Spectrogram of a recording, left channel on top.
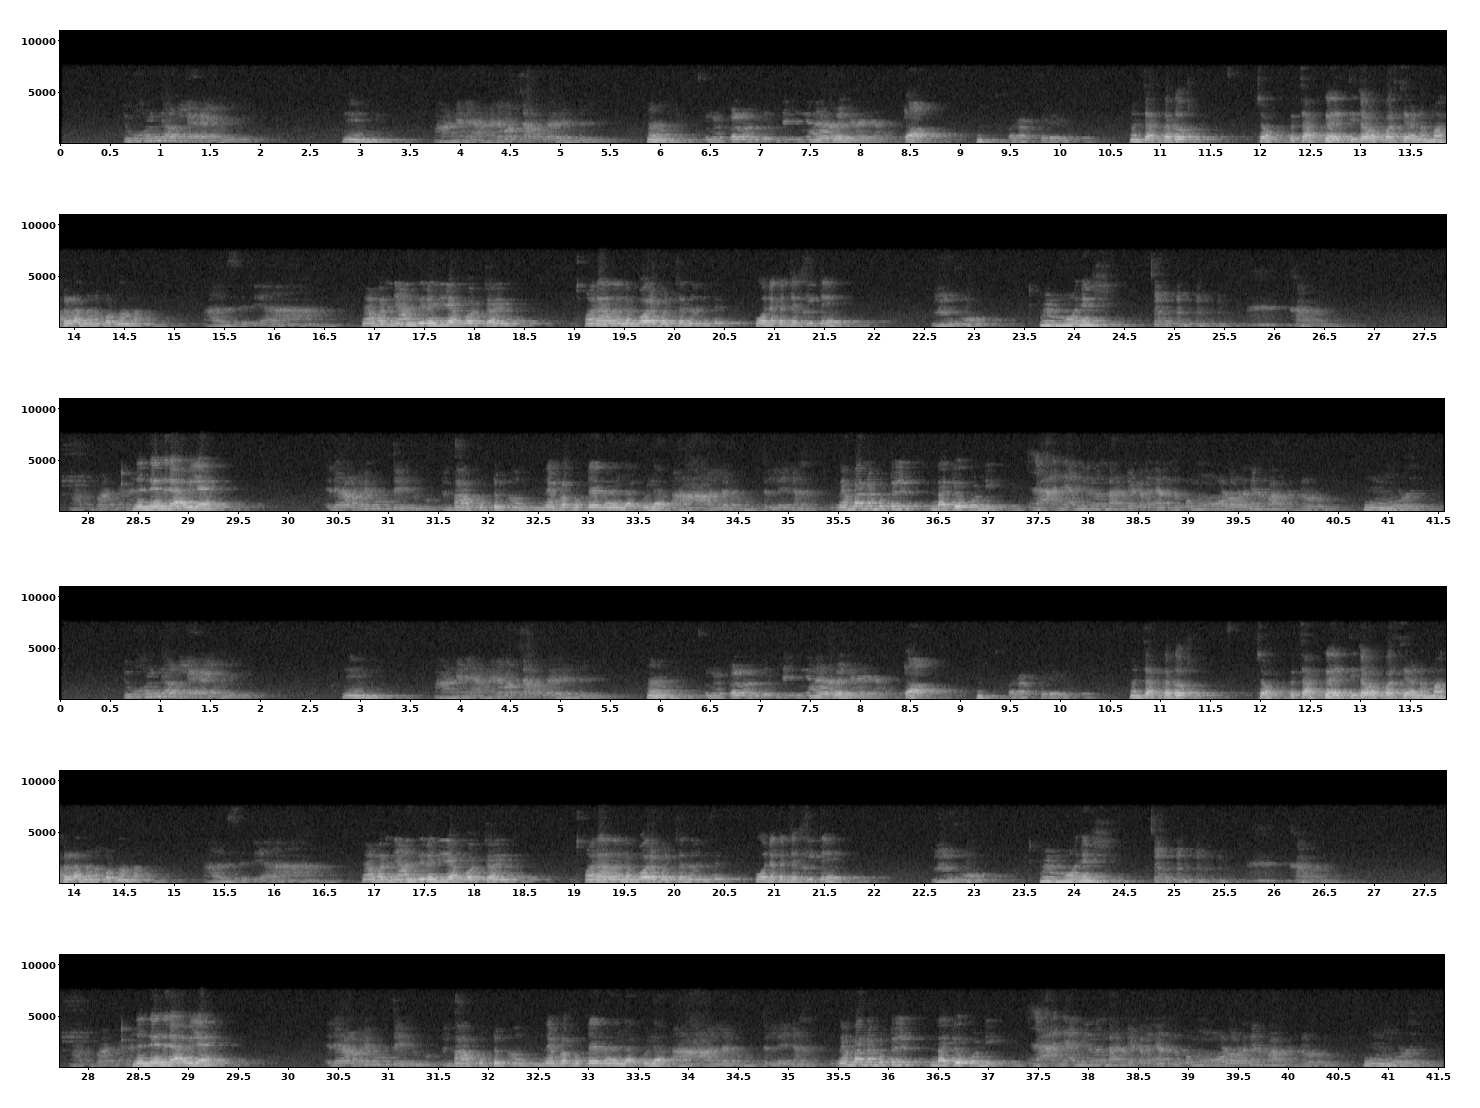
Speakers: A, on the left; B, in the centre.
A: ടൂറിന്റെ ആൾക്കാരാണ് ഓല്
B: ഉം
A: അങ്ങനെ അങ്ങനെ കൊറച്ചാൾക്കാര്ണ്ട്
B: ഉം ഇങ്ങക്ക്ള്ളണ്ട്
A: ഇങ്ങനെ
B: ഉമ്മാക്കും
A: നടക്കണ
B: വല്ലിമ്മാക്കും
A: ഞാ
B: ട്ടോ ഉം ഞാൻ ചക്കതും
A: ആഹ്
B: ചൊക്ക ചക്ക എത്തി ചൊളപ്പറിച്ചാണ്ട് ഉമ്മാക്കള്ളണ്ടണ്ണം കൊട്ന്നന്നാ
A: അഅ് സരി അ അ ആഹ്
B: ഞാൻ പറഞ്ഞു ഞാനെന്തിനാഞ്ഞ്
A: ആഹ് ഉം
B: ചക്ക പറിച്ചാന് ഓനത് നല്ലം പോലെ പൊളിച്ചന്നാന്ച്ച് കൂനൊക്കെ ചെത്തീട്ടേ
A: ആഹ് ഉം
B: ഉം മോന്
A: ഹും ഹും ഹും ആഹ് അപ്പ അങ്ങനെ
B: ഇന്നെന്തേന്ന് രാവിലെ
A: അങ്ങനെ രാവിലെ പുട്ടേന്നു പുട്ട്
B: ആഹ് പുട്ടും ആഹ് ഇന്ന് ഞമ്മളെ പുട്ടേര്ന്നലേ എല്ലാര്ക്കുംലേ
A: ആഹ് എല്ലാർക്കും പുട്ടില്ലേനോ
B: ഞാൻ പറഞ്ഞ പുട്ട് ണ്ടാക്ക്യോക്കോണ്ടി
A: ഞാ ഞാ ഞ്ഞിന്ന് ണ്ടാക്ക്യോക്കണം ഞാന്നിപ്പോ മോളോട്ങ്ങനെ പറഞ്ഞിട്ടൊള്ളൂ
B: ഉം
A: മോള്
